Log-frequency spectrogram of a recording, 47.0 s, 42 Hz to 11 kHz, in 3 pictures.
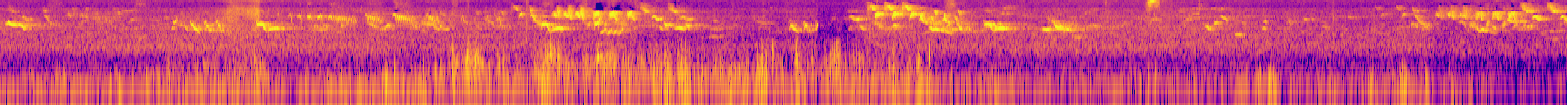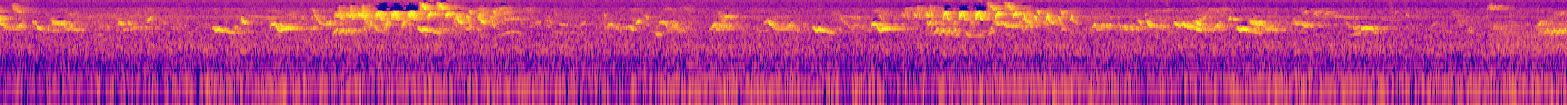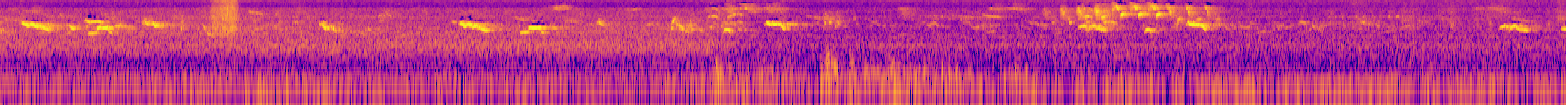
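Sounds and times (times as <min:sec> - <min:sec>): songbirds chirping: 0:00.0 - 0:47.0.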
